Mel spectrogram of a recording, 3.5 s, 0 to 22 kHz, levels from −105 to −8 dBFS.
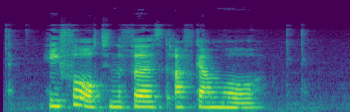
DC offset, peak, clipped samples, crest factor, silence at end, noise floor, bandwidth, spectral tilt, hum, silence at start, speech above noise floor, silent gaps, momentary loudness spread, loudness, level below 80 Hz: under 0.1%; -2 dBFS; under 0.1%; 18 dB; 0.9 s; -57 dBFS; 7.8 kHz; -6 dB/octave; none; 0.1 s; 38 dB; none; 7 LU; -20 LUFS; -58 dBFS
